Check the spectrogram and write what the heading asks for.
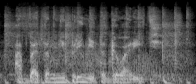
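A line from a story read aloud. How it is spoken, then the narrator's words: Sudden drowsy hiss. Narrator (Russian): Стоун, который словно бы задремал, вдруг встрепенулся и прошипел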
